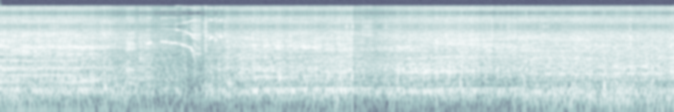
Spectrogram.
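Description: Electric walk-behind tractor running as its front blade pushes snow: a steady low hum over an even noise, with a brief high gliding squeak about two seconds in.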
